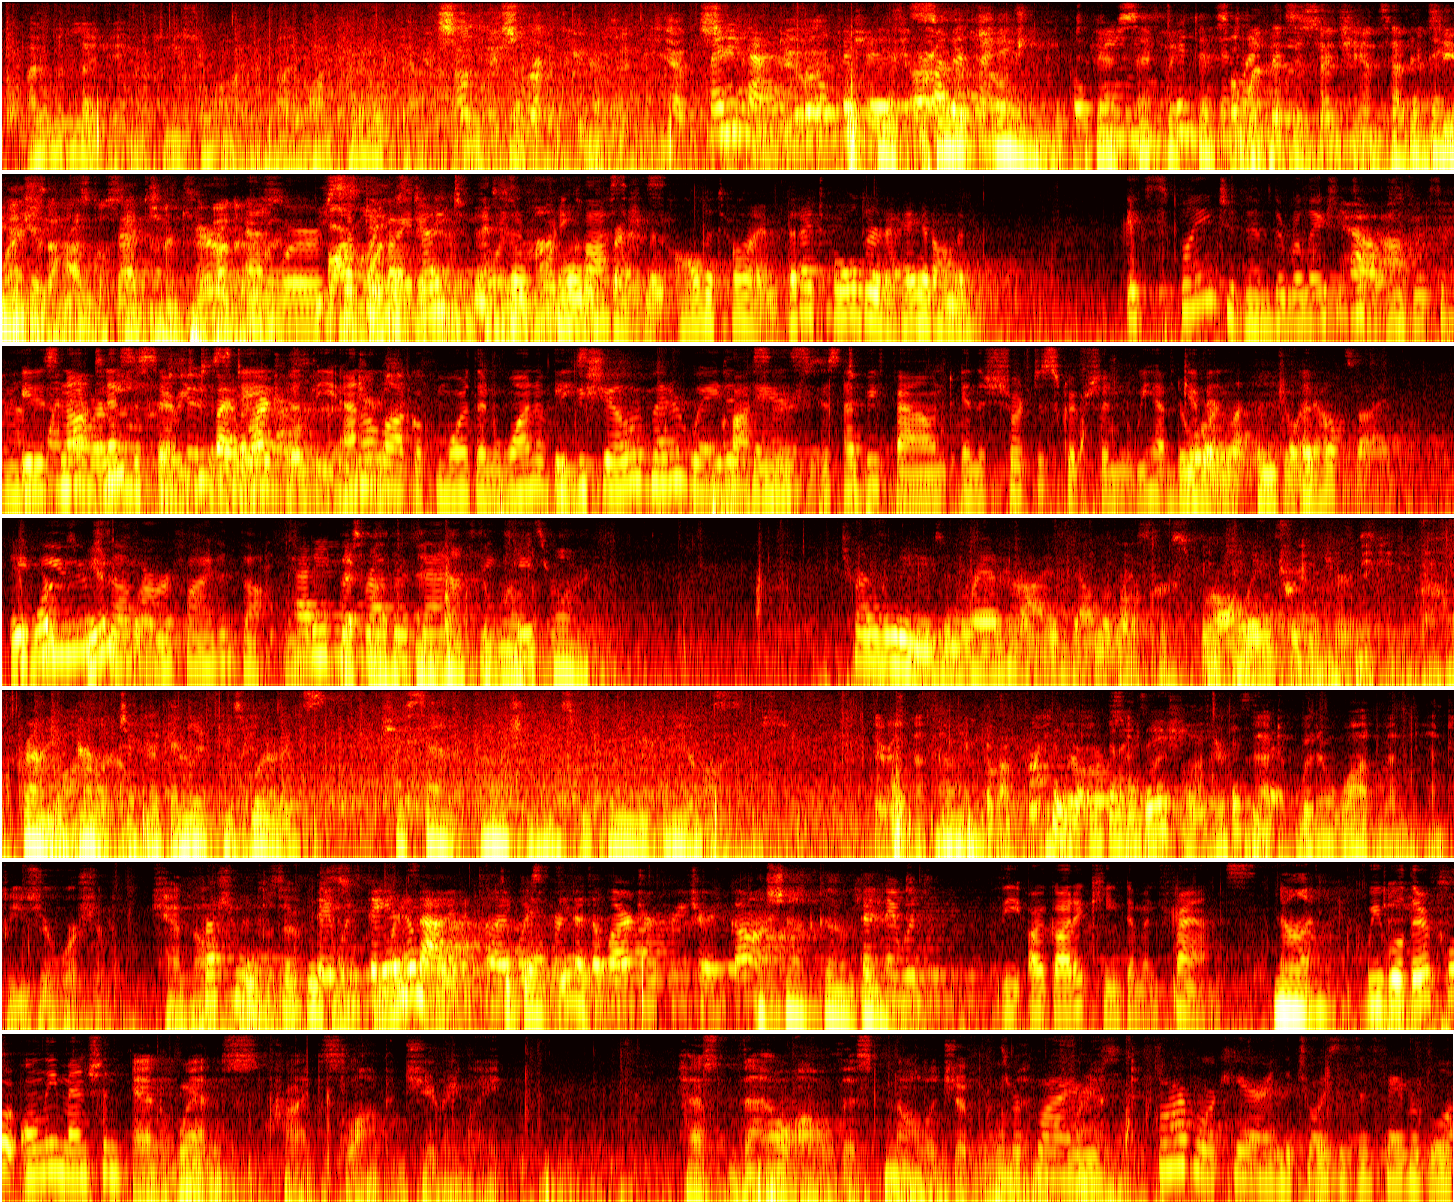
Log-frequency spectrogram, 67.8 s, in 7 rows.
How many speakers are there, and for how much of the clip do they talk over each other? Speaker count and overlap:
nine, about 57%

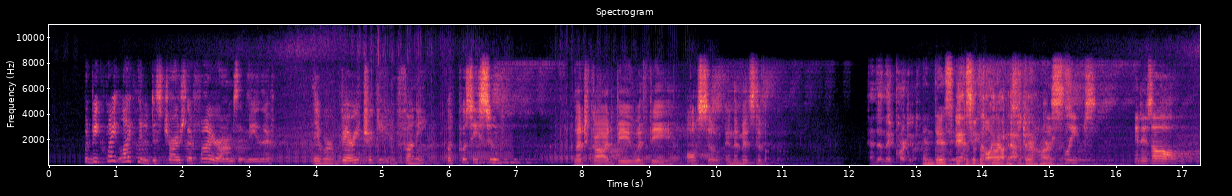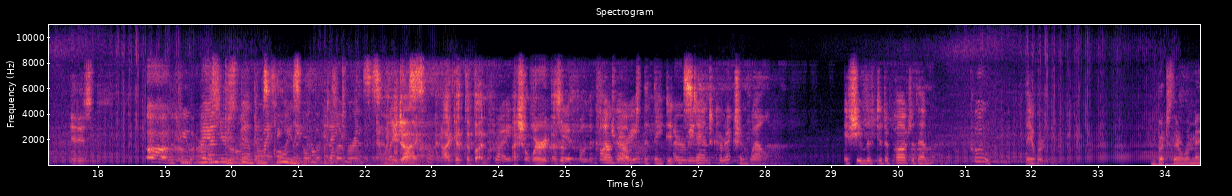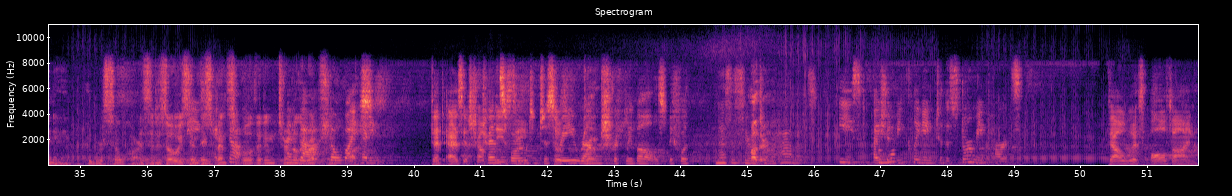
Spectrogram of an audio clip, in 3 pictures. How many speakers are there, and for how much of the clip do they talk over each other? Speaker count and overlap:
ten, about 35%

